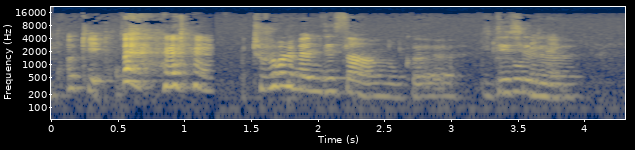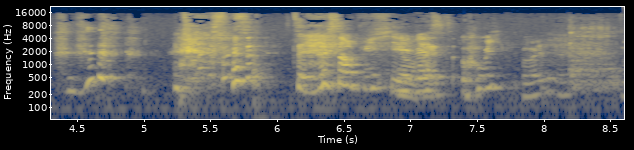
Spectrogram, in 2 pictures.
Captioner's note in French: rires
